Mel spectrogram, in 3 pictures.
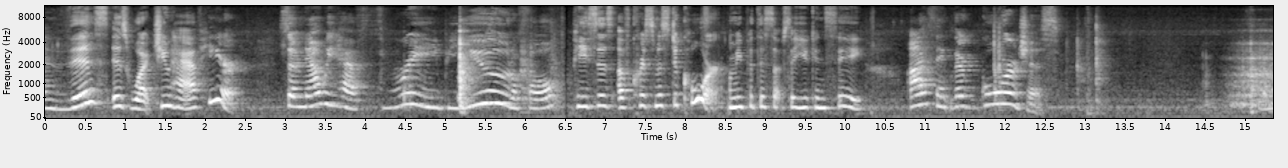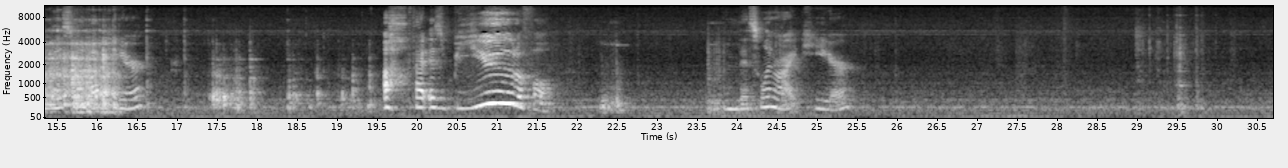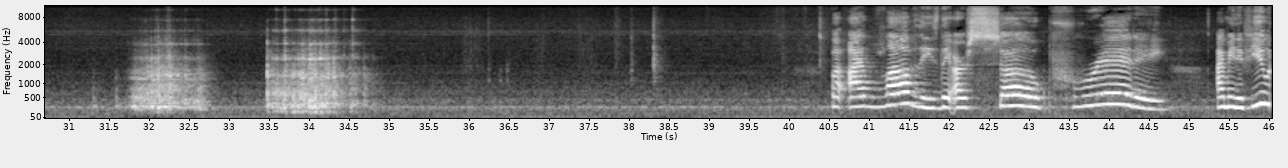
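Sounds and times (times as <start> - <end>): glass scraping across stone countertop: 14.5 - 16.4, 31.6 - 32.9, 33.5 - 34.9.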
